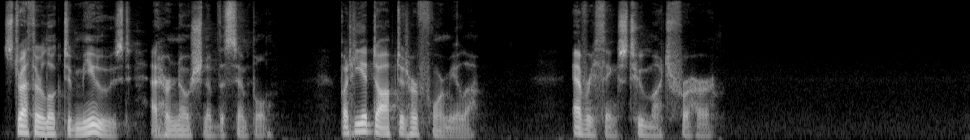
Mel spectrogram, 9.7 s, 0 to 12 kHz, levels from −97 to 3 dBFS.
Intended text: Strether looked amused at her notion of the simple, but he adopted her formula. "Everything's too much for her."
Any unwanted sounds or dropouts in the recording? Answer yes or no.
no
